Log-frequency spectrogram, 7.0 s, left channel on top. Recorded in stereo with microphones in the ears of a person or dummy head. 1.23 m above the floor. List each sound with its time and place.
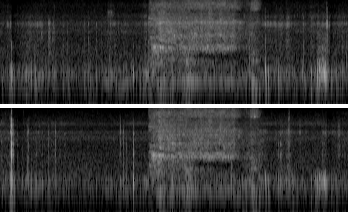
3.0 s a toilet flushing: 40° right (ahead or behind), 3.5 m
